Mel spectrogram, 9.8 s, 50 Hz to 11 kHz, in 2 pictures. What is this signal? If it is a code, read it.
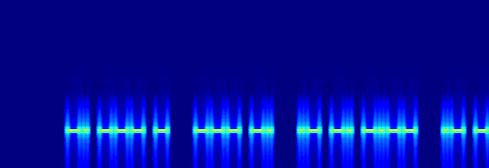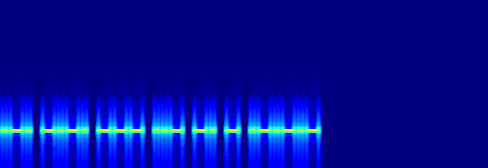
Morse code, heard as a keyed tone, about 30 wpm, 700 Hz. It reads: NOT ON ANY ACCOUNT.
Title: Sentences from Top 900 Words 30wpm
